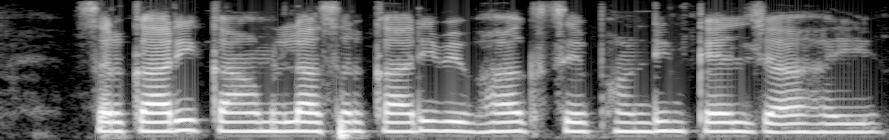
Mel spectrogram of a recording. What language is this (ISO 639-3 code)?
mag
